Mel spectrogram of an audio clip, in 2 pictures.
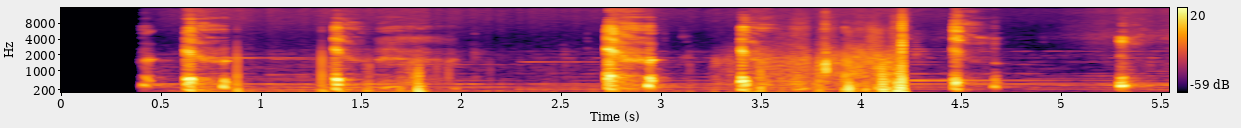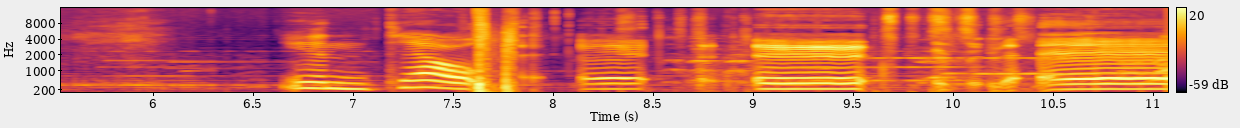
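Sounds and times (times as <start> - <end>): person coughing hard: 2.8 - 3.6.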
